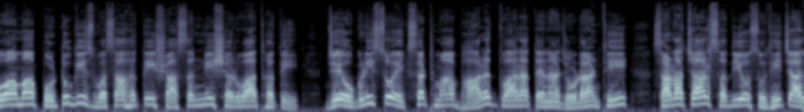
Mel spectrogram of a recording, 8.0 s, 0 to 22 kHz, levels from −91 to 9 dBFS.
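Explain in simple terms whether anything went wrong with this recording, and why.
Nothing went wrong with this audio, as there are no faults to be heard anywhere in the recording. It is a speech clip, and no problem turns up at any point.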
